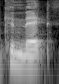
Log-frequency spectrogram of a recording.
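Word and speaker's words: Knecht: The Lakers drafted Dalton Connect. You hear that? Hear that, Scoot? It's pronounced connect.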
